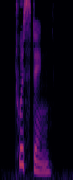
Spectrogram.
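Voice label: "twisting", English, British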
